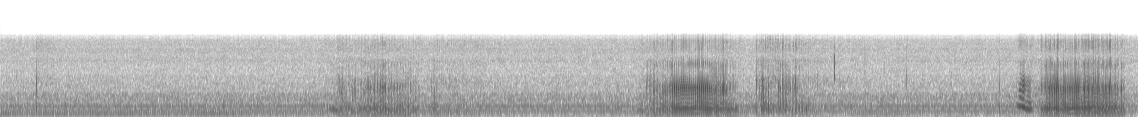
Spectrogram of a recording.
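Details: Boston Terrier kept as a pet, asleep and snoring. Three rough, rattling snores come roughly every four seconds, separated by quiet breathing, over a steady low electrical hum.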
